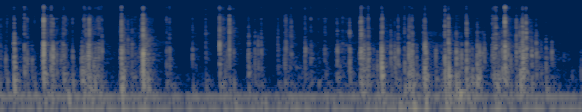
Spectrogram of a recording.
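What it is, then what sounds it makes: Plastic bath bomb packet. Long manicured nails tap and scratch a small printed plastic/foil bag holding a bath bomb, held in both hands. Quick, sharp, dry clicks mix with bright, crinkly rustling and scratching that stops almost instantly, over a faint steady low hum.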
